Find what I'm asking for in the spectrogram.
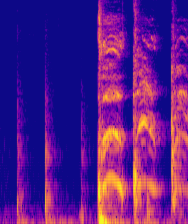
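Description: A woman coughs in a rapid series, three small quiet coughs followed by three loud, harsh hacking coughs, with no talking.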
